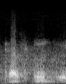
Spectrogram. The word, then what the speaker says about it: Tuskegee: Yeah, Tuskegee, I think Tuskegee is right. Pronounce it.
